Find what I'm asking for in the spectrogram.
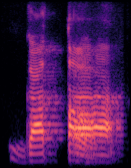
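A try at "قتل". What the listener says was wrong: katal. katal membunuh. Kalau katal ya karo-karo ini ya. Kalau dibaca G beda artinya. Katal.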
